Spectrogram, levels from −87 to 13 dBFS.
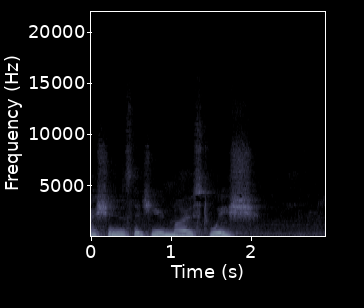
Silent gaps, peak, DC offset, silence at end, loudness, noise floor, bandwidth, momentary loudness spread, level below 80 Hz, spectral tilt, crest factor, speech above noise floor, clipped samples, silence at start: none; -26 dBFS; under 0.1%; 0.85 s; -41 LUFS; -67 dBFS; 13.5 kHz; 8 LU; -84 dBFS; -6 dB/octave; 16 dB; 27 dB; under 0.1%; 0 s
